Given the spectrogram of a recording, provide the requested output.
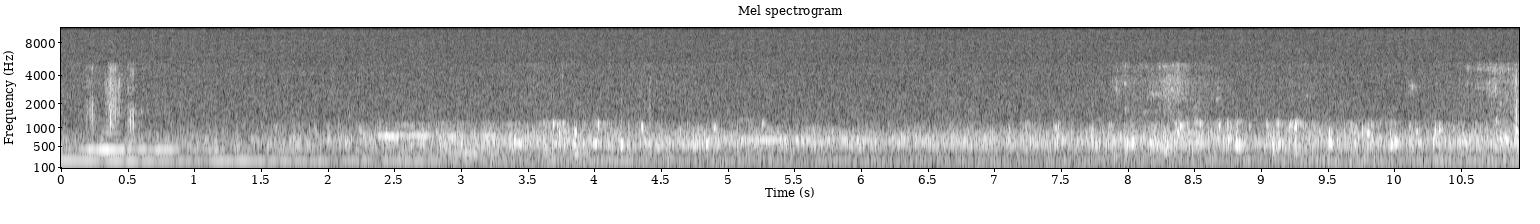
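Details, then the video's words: Whale vocalizing with low held tones at the start that fade after a few seconds, followed by softer wavering notes and faint higher flickers, set in a dense background wash of sea noise. "Relaxing Whale Songs - Immerse Yourself in the Melodies of the Deep"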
